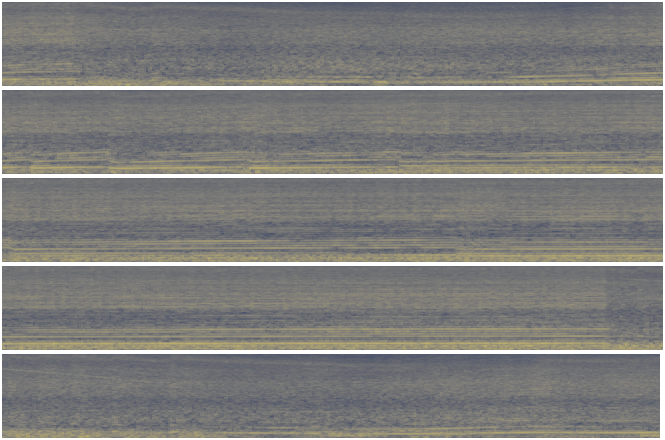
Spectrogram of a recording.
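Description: A racing car engine drops in pitch as the car slows.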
